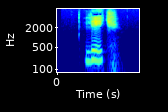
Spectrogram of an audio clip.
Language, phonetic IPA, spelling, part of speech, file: Russian, [lʲet͡ɕ], лечь, verb, Ru-лечь.ogg
- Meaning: 1. to lie down 2. to fall, to cover (of snow etc. on the ground) 3. to flow, to adhere (of paint being applied to a surface) 4. to heave (to move in a certain direction or into a certain situation)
